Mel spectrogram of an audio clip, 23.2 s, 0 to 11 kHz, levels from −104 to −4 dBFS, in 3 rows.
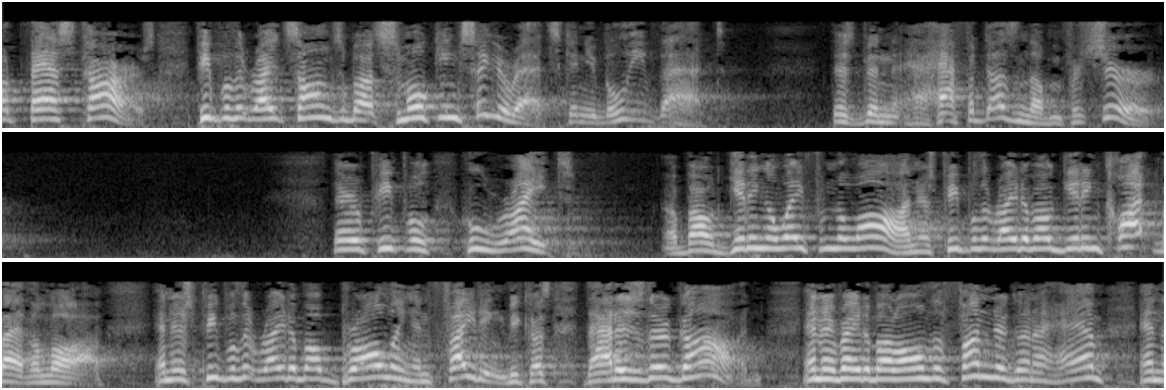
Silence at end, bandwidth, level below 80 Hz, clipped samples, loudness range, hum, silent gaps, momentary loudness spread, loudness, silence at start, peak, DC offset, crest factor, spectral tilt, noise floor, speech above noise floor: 0 s; 6.6 kHz; -60 dBFS; under 0.1%; 10 LU; none; none; 13 LU; -29 LUFS; 0 s; -10 dBFS; under 0.1%; 18 dB; -5.5 dB/octave; -76 dBFS; 47 dB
